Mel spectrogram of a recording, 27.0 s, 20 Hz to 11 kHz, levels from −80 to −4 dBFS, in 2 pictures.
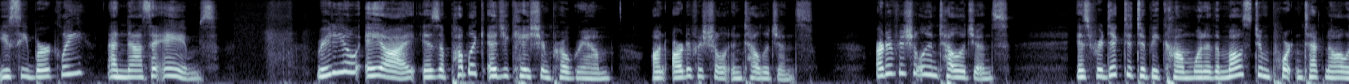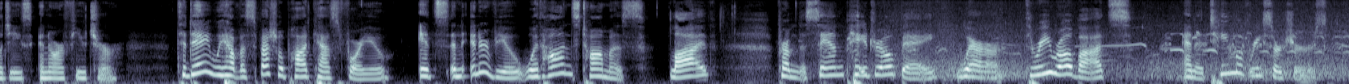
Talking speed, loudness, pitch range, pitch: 130 wpm, -19 LUFS, 200-280 Hz, 235 Hz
